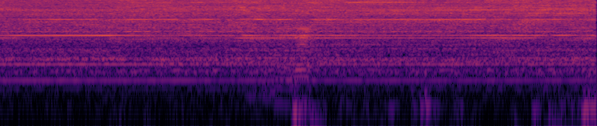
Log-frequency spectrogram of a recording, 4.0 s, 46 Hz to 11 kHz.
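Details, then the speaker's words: 2003 Chrysler Crossfire, 3.2 petrol V6 (Mercedes engine), codes P0106, P0410, P0151; secondary air pump run via scan-tool actuation test; steady electric whir, pump working; switch-over valve or ducting still suspected. "so that's it there so that's certainly working i would say that's the air system so that proves that pump's working"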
